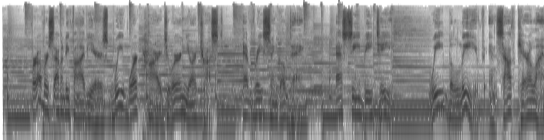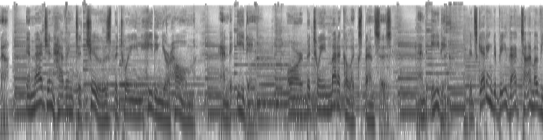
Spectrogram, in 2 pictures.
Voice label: Commercial Male, Commercial Voiceover, TV and Radio; Political Campaigns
